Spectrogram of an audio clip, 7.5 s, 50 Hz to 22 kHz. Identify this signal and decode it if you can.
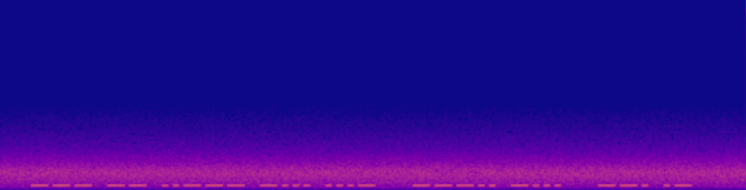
Morse code, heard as a keyed tone, machine-sent, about 22 wpm, 680 Hz, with radio static. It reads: OM2BV 8B GA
